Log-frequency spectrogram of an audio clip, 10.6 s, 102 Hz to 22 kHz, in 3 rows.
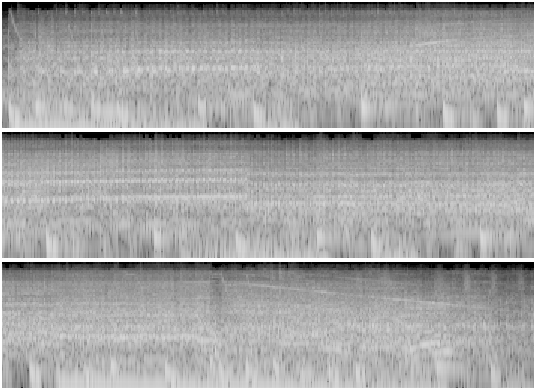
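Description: A power tool cuts through a marked part on a BMW M340i, close and loud, a steady grinding and rasping drone with shifting pitch that runs almost without a break for about ten seconds.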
